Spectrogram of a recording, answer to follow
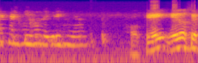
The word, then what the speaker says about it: Grignard: C efectivo de Grignard. Ok, eso se pronuncia Grignard. Eso es un nombre en francés y la GN se pronuncia como ñ en español. Entonces sería Grignard.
